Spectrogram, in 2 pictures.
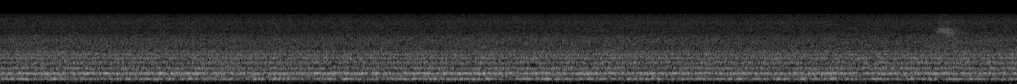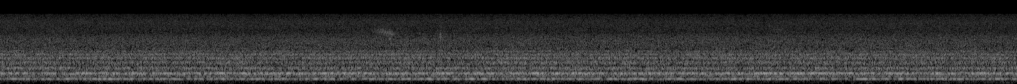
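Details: Honey bee hive foraging on linden nectar on 3 June: a dense, steady drone with stacked humming tones, unbroken throughout, with a couple of faint brief high ticks midway.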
